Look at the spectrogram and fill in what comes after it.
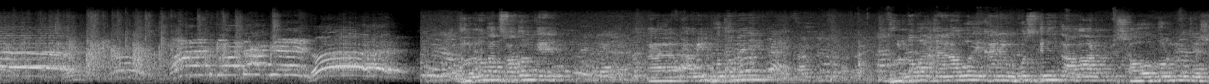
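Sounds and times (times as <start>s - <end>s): performers shouting in unison: 1.7s - 4.2s.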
